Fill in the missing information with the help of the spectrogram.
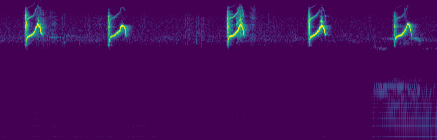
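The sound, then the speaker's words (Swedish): Western Bonelli's warbler giving five short, upslurred whistled calls, each a quick rising note, spaced about two seconds apart, clear against a silent background. “Först där eh, bergsångare och därefter balkansångare.”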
